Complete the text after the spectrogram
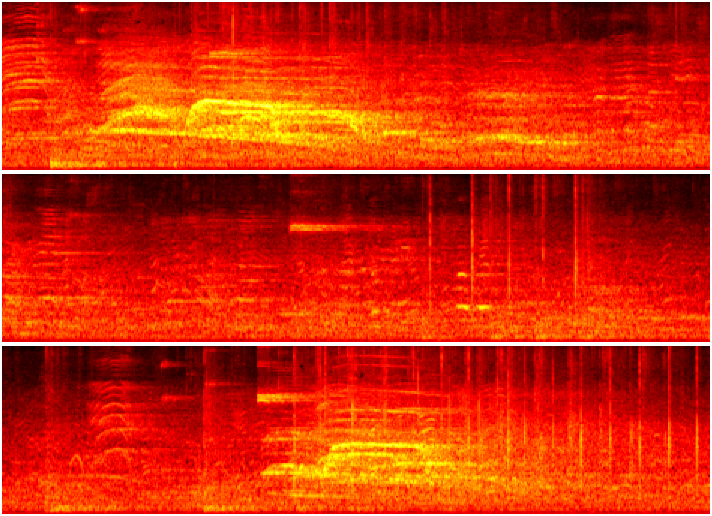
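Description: A crowd of young girls cheers and shouts in an echoing gym.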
